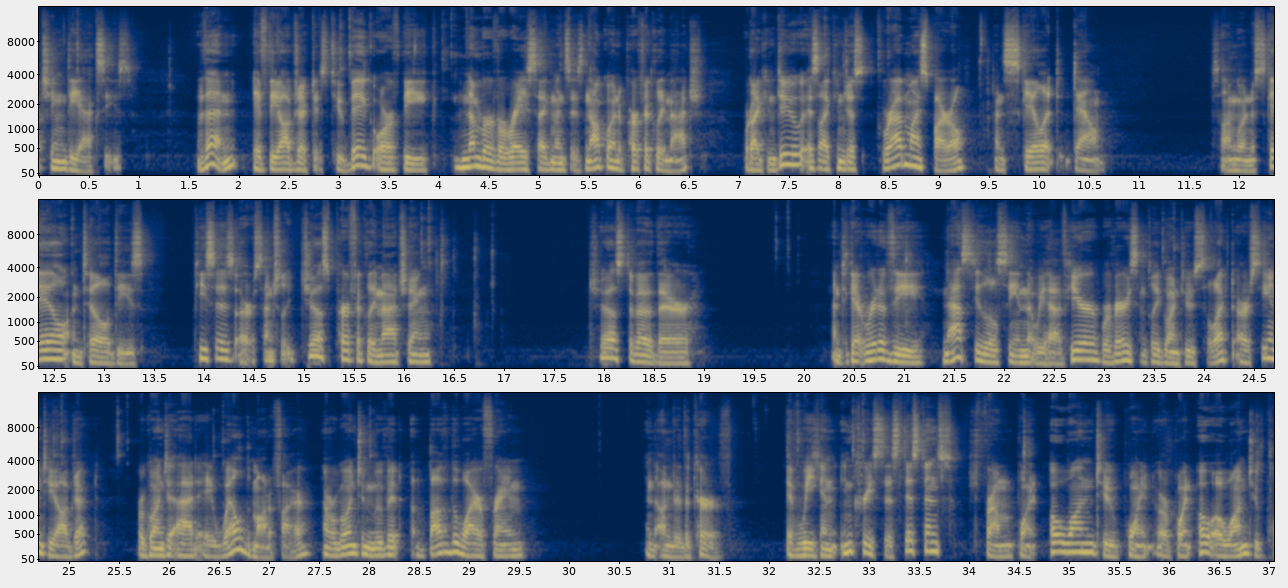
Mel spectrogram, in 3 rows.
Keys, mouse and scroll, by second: 0.9-1.3 middle drag, 3.0 click, 4.0 click, 5.2 click, 7.8 click, 8.4 click, 9.1 s, 16.7 s, 20.1 scroll up 2, 20.6 shift+middle click, 21.2 scroll up 1, 21.6 shift+middle drag, 23.6 click, 24.8 click, 25.5-26.5 drag, 28.0-30.3 drag, 32.2-37.0 drag.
